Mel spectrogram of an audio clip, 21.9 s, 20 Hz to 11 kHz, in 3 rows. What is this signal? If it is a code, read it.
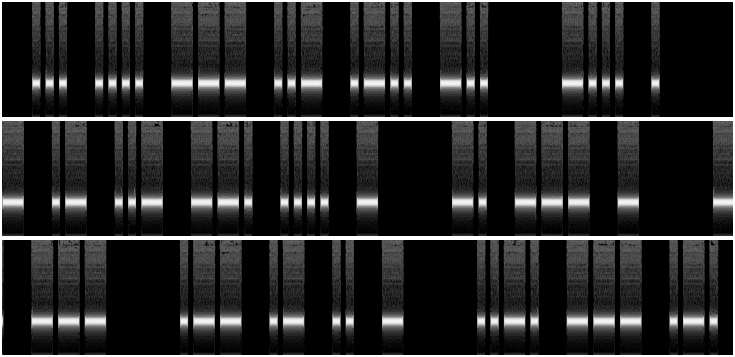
Morse code, heard as a keyed tone, about 18 wpm, spaced as for 15 wpm, 1000 Hz. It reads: SHOULD BE TAUGHT NOT TO WAIT FOR
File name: qotdfiles / 15wpm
